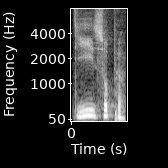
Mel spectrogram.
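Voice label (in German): "suppe", German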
